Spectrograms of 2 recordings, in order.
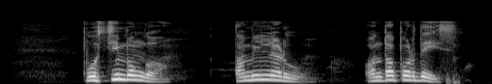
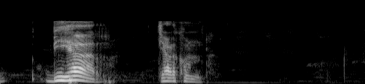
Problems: background sounds at intervals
